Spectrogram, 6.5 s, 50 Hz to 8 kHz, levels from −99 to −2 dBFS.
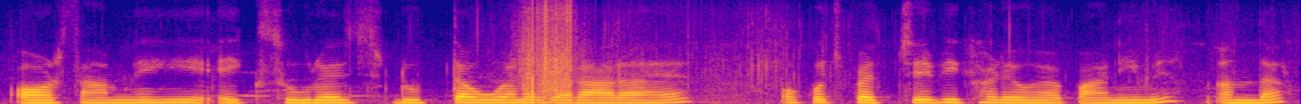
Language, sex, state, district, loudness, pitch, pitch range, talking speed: Hindi, female, Madhya Pradesh, Bhopal, -19 LUFS, 200 Hz, 195-205 Hz, 175 wpm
